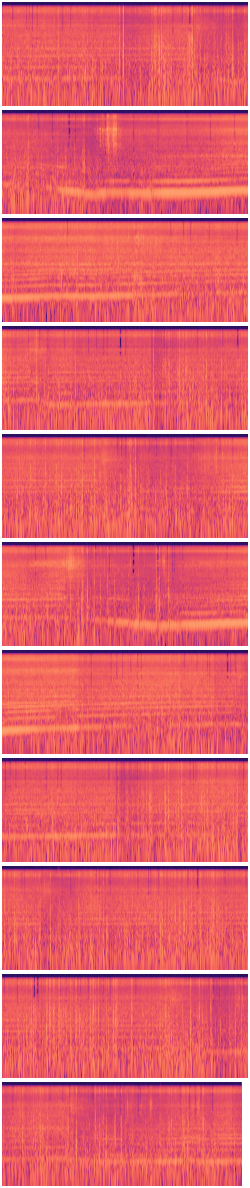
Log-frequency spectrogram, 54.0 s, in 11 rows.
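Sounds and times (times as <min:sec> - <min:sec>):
race car engine running hard: 0:00.0 - 0:54.0
wind and road noise: 0:00.0 - 0:54.0.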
